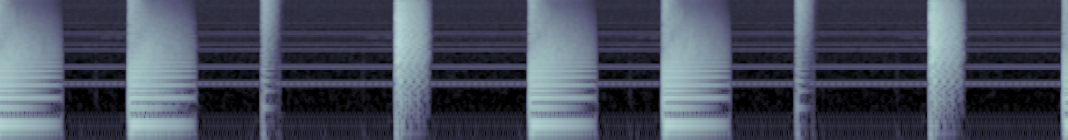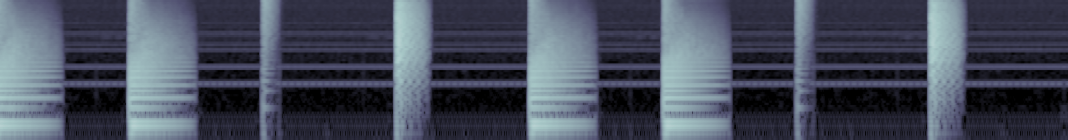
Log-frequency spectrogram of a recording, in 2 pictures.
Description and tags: This came from the cheapest looking keyboard I've ever seen, yet it had really good features for sampling, plus a mike in that makes for some really, really, really cool distortion.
